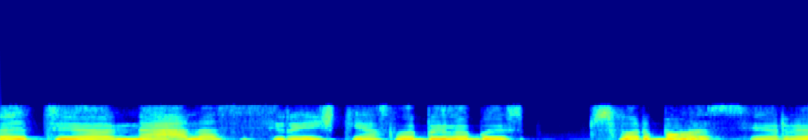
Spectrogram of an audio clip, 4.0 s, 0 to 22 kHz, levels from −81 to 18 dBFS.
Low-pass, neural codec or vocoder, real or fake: 5.4 kHz; codec, 16 kHz, 1 kbps, X-Codec, HuBERT features, trained on general audio; fake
